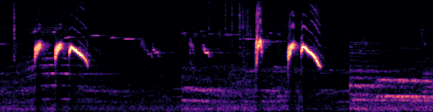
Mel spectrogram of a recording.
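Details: Caged red-whiskered bulbul female giving bright, harsh chirps to make a young male sing; two clusters of two or three notes, the last dropping in pitch, with low murmuring noise behind.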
